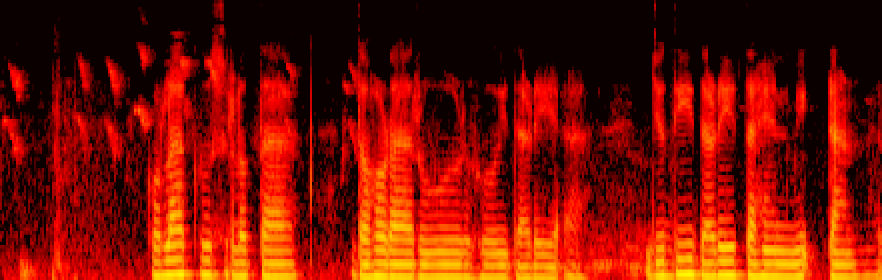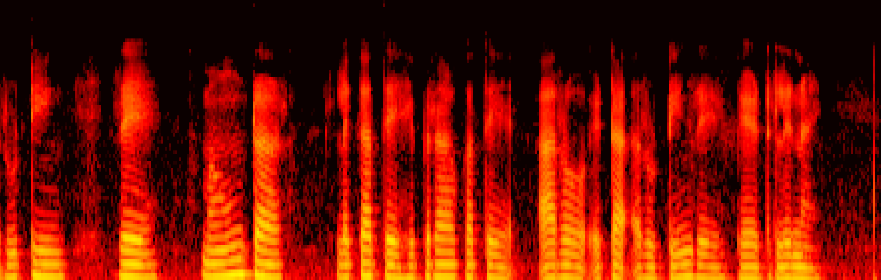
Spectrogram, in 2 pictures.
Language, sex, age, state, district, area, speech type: Santali, female, 60+, West Bengal, Paschim Bardhaman, urban, read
